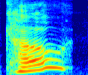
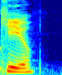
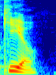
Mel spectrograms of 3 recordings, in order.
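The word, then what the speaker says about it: Keough: So yeah, Riley Coe, is that how you say her name? Cow? – Keo. – Q? – Keo. Keo. – Keo.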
